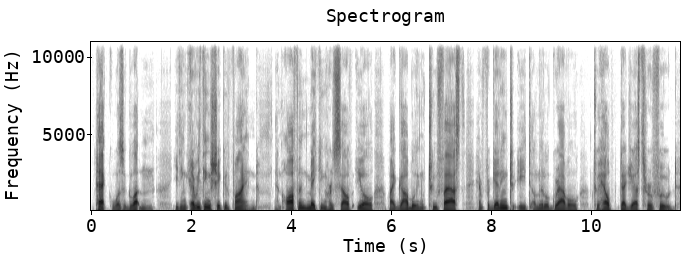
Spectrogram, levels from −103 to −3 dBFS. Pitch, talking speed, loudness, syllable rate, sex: 105 Hz, 155 wpm, -22 LUFS, 4.6 syllables/s, male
